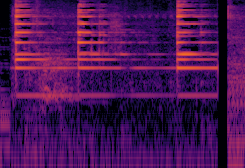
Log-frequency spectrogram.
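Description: Synthetic notification-bell chime sound effect: three bright ringing dings, each struck sharply and fading slowly.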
